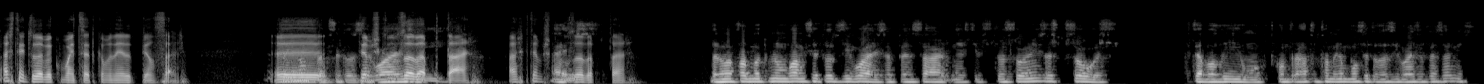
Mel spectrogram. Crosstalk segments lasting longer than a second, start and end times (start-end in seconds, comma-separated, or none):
2.8-4.4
